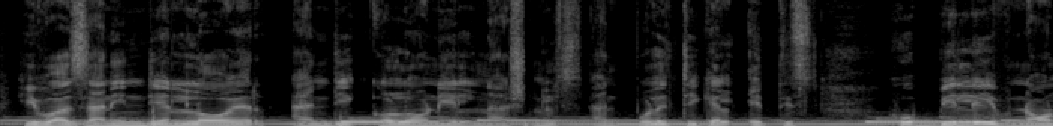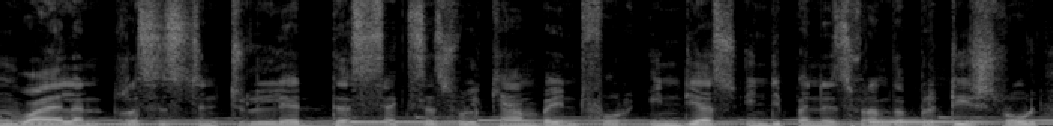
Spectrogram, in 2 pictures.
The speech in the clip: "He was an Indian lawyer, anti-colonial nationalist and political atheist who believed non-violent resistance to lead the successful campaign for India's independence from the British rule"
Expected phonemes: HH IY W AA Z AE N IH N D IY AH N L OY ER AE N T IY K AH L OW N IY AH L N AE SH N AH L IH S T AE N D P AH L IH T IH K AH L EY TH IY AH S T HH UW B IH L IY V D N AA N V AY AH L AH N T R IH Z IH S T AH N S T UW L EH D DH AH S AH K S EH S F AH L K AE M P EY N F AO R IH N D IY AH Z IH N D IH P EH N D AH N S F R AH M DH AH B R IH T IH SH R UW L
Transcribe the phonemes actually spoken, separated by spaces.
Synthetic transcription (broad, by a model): HH IY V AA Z AE N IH N D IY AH N L OY ER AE N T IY K AH L OW N IY AH L N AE SH N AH L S AE N D P AH L IH T IH K AH L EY T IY S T HH UW B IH L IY V N AA N V AY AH L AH N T R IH S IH S T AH N T UW L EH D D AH S AH K S EH S F AH L K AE M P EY N F AO R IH N D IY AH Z IH N D IH P EH N D AH N S F R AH M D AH B R IH T IH SH R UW L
